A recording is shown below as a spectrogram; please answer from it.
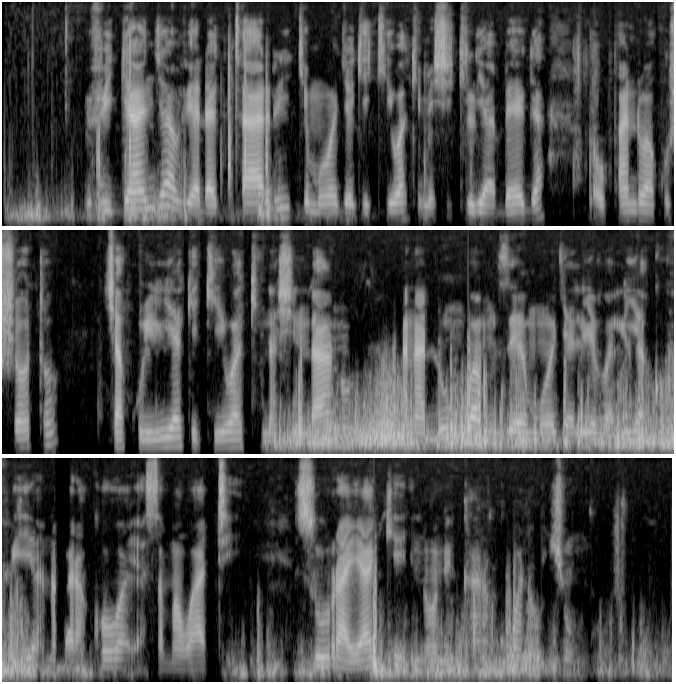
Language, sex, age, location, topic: Swahili, female, 25-35, Mombasa, health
